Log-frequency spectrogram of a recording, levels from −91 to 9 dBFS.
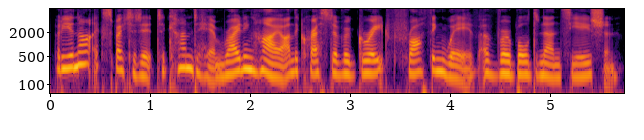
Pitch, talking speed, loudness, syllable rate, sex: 195 Hz, 240 wpm, -18 LUFS, 5.5 syllables/s, female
